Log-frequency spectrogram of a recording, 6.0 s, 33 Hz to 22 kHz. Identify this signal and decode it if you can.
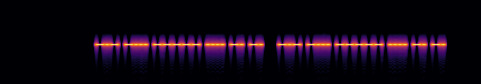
Morse code, heard as a keyed tone, about 40 wpm, 700 Hz. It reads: KB0HNN KB0HNN
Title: USA Call Signs Repeated 2x 40wpm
